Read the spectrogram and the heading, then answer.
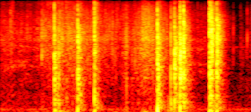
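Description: Fireworks crackling in a quick, irregular string of sharp pops and bursts, some clustered together, loud and snappy over a faint background hiss, with no voices.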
